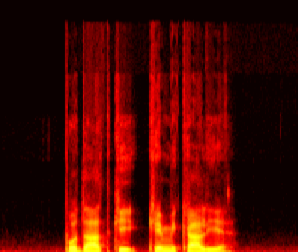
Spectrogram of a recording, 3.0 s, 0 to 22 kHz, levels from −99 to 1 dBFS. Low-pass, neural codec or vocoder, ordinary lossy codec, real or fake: 19.8 kHz; vocoder, 44.1 kHz, 128 mel bands, Pupu-Vocoder; Opus, 24 kbps; fake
